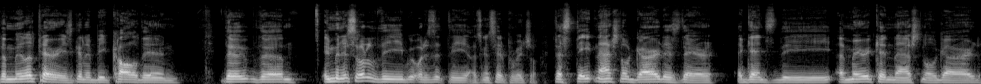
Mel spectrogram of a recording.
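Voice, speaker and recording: A man speaks at a medium pitch and a fairly quick pace with a Canadian accent. His tone is dark and mellow, with ordinary pitch variation. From Canada. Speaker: political commentator. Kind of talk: reaction commentary. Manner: fast; halting.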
